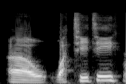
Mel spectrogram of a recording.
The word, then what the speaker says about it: Waititi: It's a difficult subject matter overall, but I think Waititi, right? Am I saying his last? I'm going to butcher his name. – Yeah, that's it.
